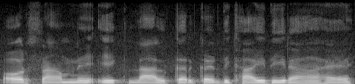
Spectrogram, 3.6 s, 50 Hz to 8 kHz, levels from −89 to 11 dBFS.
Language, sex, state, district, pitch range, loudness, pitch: Hindi, male, Bihar, Kaimur, 130-135 Hz, -14 LUFS, 130 Hz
